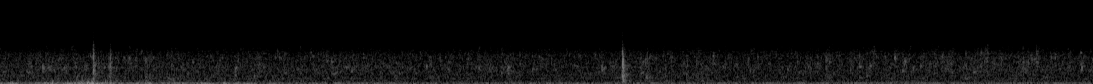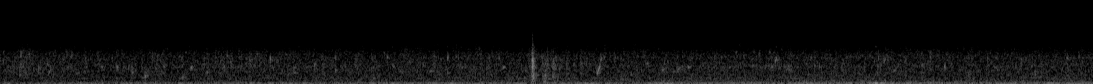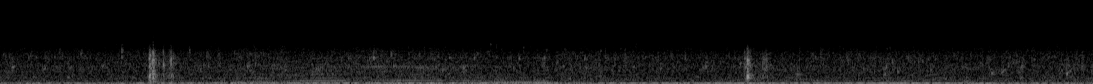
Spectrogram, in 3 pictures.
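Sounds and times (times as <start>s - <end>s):
spring water rushing and splashing while washing daikon radishes: 0.0s - 32.7s.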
